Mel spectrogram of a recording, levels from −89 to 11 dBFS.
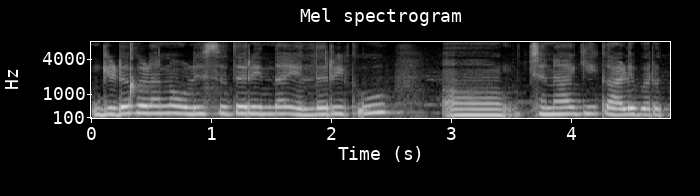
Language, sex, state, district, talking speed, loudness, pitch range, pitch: Kannada, female, Karnataka, Belgaum, 100 wpm, -15 LUFS, 230-265 Hz, 250 Hz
